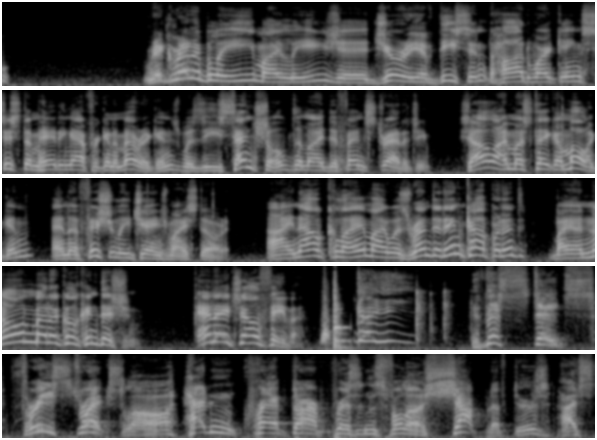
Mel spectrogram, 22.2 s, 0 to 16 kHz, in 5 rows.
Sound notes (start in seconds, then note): 15.7 yelps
